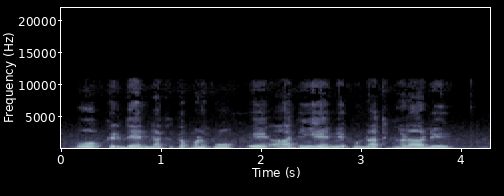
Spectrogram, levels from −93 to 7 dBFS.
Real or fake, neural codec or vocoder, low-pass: real; none; 10.8 kHz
